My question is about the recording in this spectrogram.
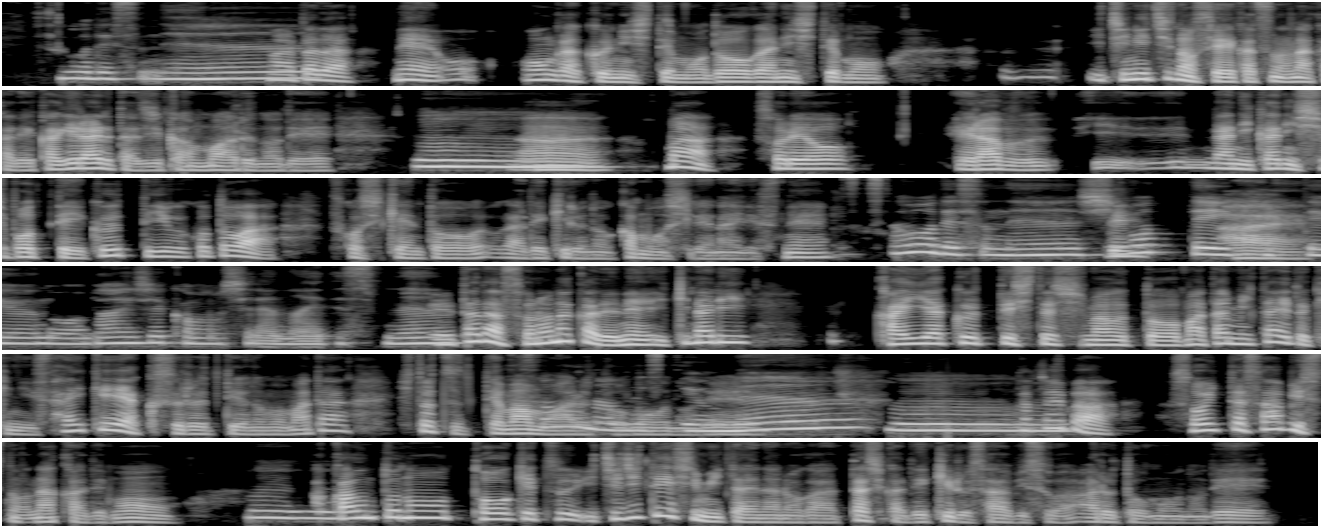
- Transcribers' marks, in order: other background noise; tapping
- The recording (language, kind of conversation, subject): Japanese, advice, サブスクや固定費が増えすぎて解約できないのですが、どうすれば減らせますか？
